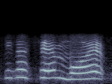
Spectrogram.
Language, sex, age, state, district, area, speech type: Assamese, female, 18-30, Assam, Morigaon, rural, conversation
